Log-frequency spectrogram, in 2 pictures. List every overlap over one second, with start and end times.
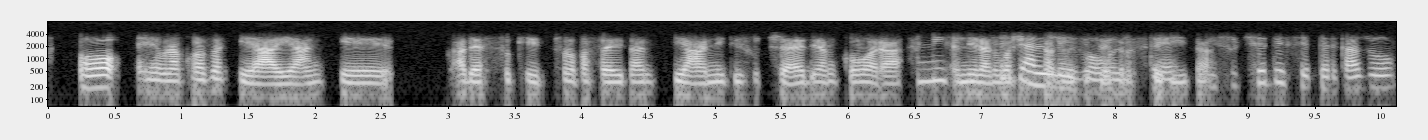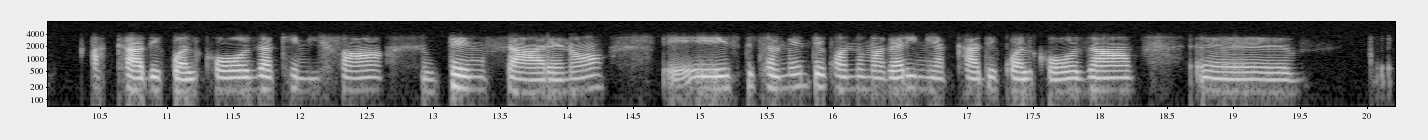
6.8-8.7

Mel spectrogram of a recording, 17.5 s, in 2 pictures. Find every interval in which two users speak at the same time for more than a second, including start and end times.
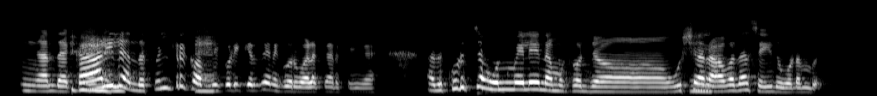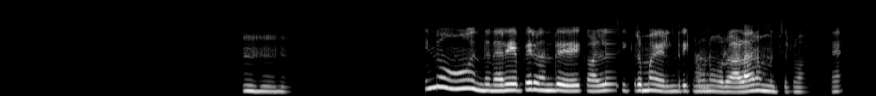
none

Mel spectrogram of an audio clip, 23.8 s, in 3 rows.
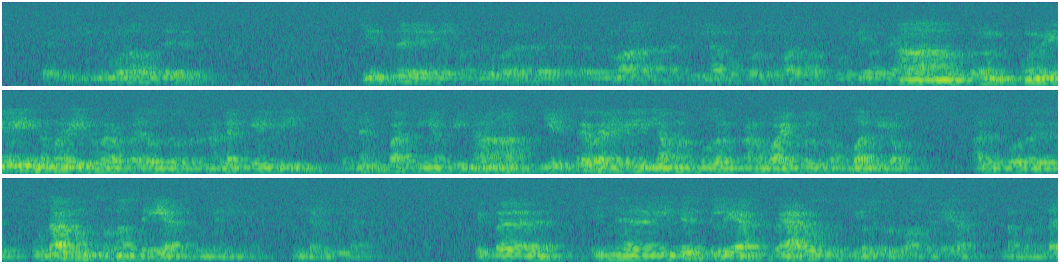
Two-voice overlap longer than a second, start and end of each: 7.3-8.8

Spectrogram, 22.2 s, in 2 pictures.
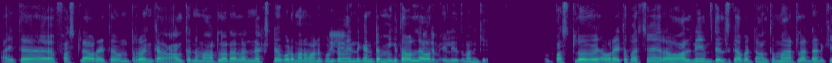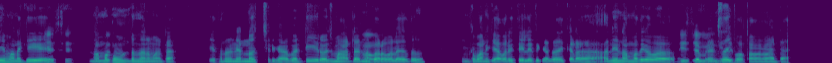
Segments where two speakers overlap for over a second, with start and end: none

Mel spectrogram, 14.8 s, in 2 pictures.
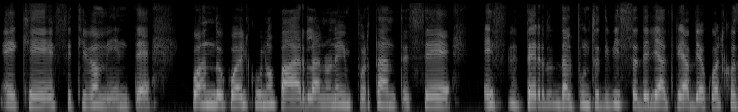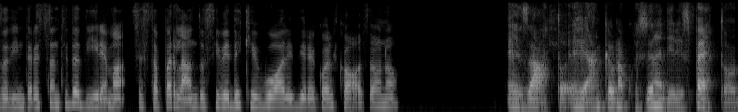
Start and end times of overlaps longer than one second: none

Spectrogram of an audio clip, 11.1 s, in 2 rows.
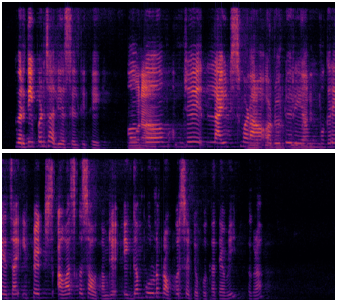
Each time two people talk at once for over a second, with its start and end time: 4.1-5.3

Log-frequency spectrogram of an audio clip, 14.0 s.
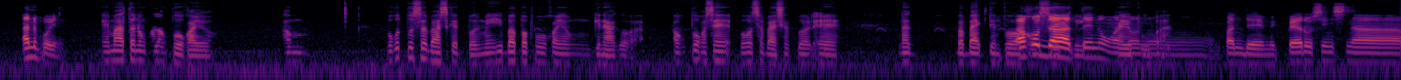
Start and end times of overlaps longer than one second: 10.2-11.7

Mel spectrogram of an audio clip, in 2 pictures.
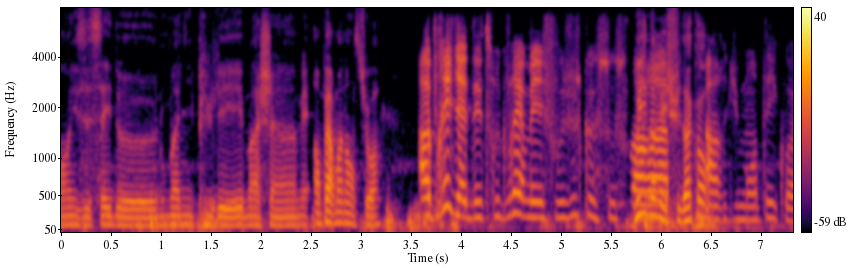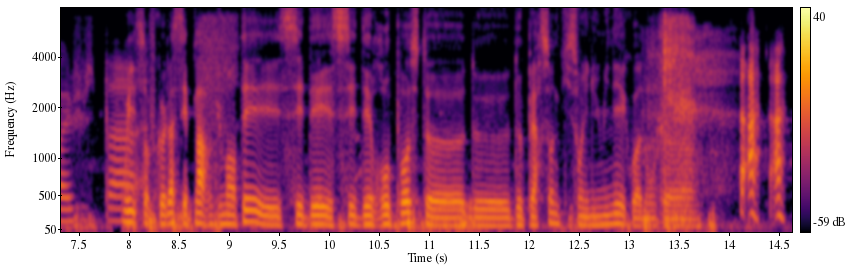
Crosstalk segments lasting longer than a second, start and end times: none

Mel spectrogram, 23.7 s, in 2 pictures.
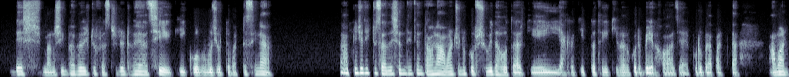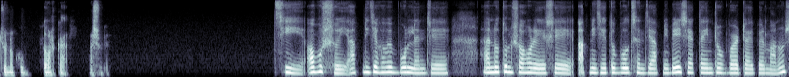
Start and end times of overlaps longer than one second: none

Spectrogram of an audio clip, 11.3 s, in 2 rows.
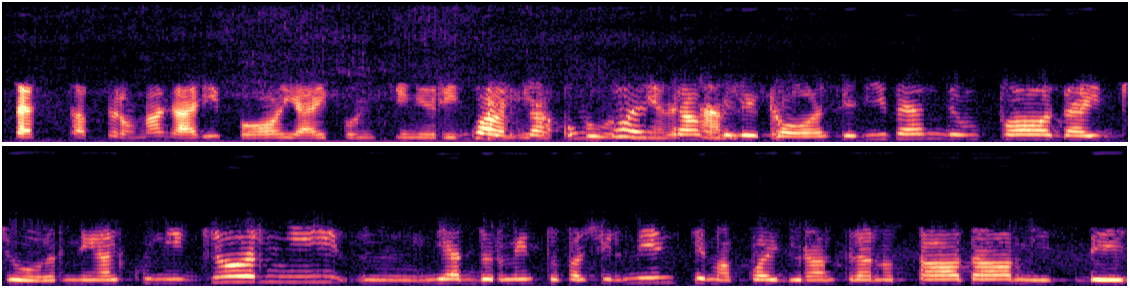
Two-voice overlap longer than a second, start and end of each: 2.3-3.9

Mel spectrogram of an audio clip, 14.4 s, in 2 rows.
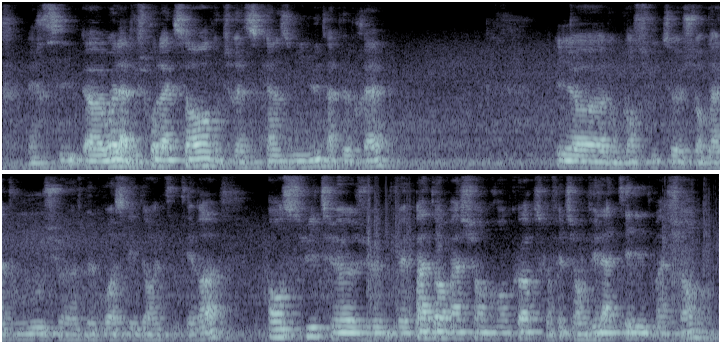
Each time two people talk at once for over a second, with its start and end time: none

